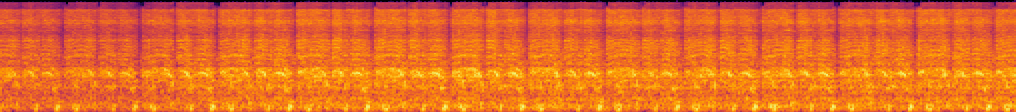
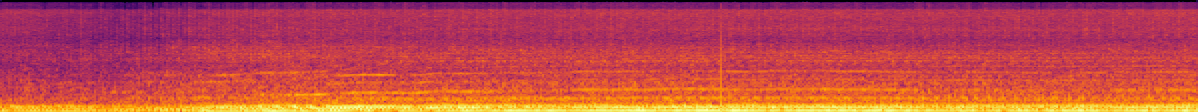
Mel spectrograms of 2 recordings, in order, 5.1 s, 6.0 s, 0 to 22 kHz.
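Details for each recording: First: Barn-find Zastava 850 left in storage for years, on a start attempt: a steady cranking beat of about 2.5 per second that never fires; there is no spark, and the owner suspects the coil and finds rusted points. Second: Barn-find Zastava 850 (850 cc) after ignition work (new coil, points), driven in second gear at about 30 km/h: the small engine runs smooth and even with no knocks or misses; only a slightly sticky throttle pedal.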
